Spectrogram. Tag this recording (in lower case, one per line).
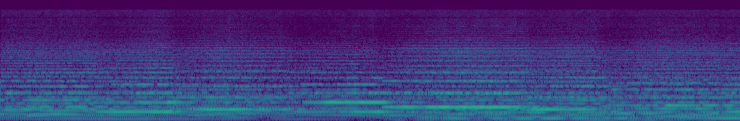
music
